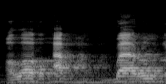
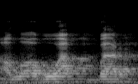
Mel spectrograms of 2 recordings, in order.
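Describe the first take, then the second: First: The final r is followed by a u vowel. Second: The final r is said without a vowel. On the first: The speaker calls it wrong. "ru-nya dipasih" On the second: The speaker calls it right. "Yang pertama Allahu Akbar"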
